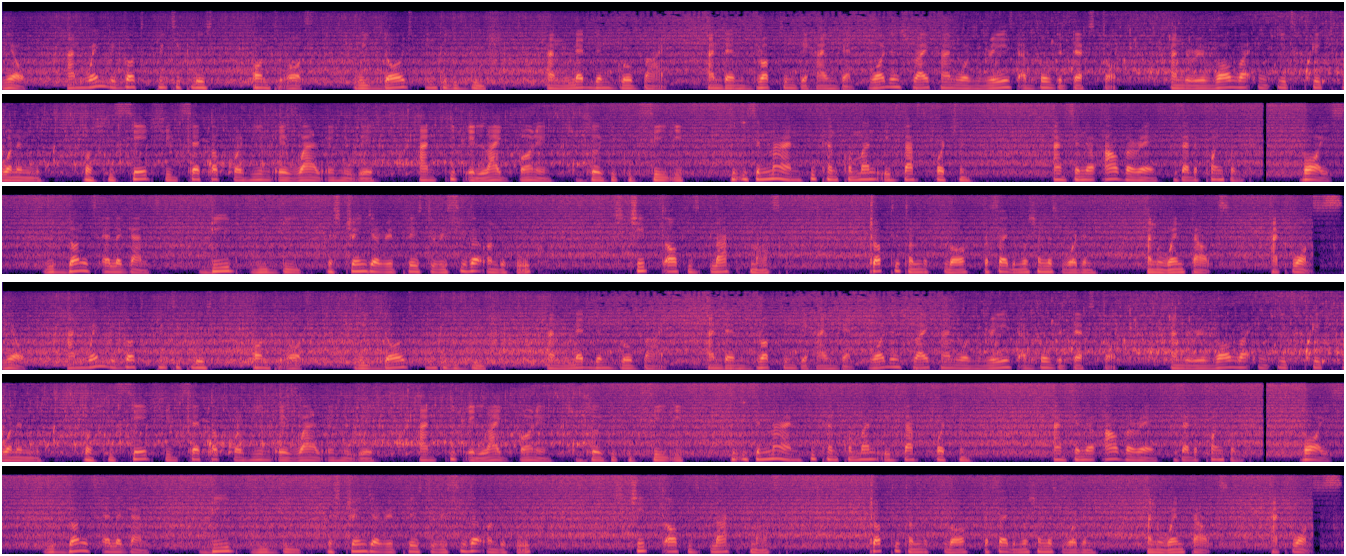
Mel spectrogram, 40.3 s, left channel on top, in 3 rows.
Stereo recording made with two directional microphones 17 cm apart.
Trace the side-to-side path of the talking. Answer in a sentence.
You can hear the talking stay put.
